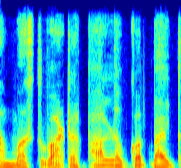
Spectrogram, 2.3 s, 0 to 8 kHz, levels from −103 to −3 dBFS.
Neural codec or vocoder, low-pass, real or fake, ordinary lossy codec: codec, 16 kHz, 0.8 kbps, ZipCodec; 7.2 kHz; fake; Opus, 64 kbps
